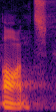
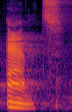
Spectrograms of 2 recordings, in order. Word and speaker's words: aunt: For instance, I pronounce the opposites of uncle as aunt. I say my aunt. Out here, you say my aunt, which to me is an insect, which made me look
